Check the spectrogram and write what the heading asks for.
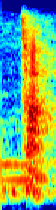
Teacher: ta ini di ujung lidah dengan gigi seri atas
